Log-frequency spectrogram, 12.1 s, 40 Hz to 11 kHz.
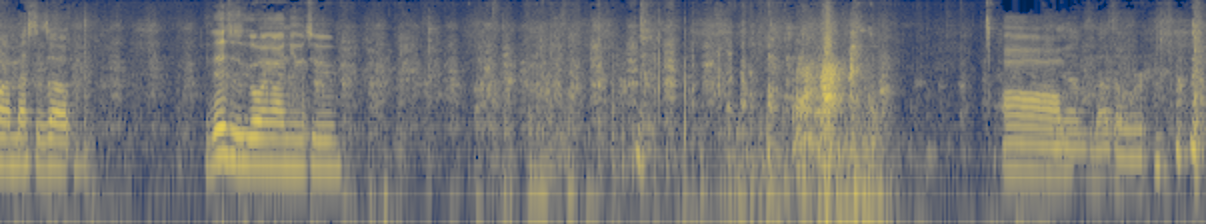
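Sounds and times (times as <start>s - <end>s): dogs panting: 0.0s - 12.0s
dogs scuffling: 0.0s - 12.0s.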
